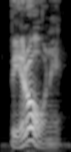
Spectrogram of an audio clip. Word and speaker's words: perone: un po come vuole ma se siete dei puristi della lingua dovete dire perone alla greca e non per one però già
